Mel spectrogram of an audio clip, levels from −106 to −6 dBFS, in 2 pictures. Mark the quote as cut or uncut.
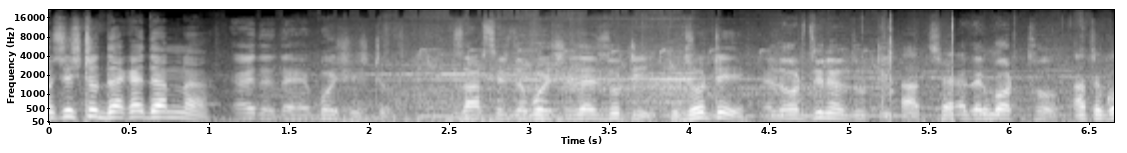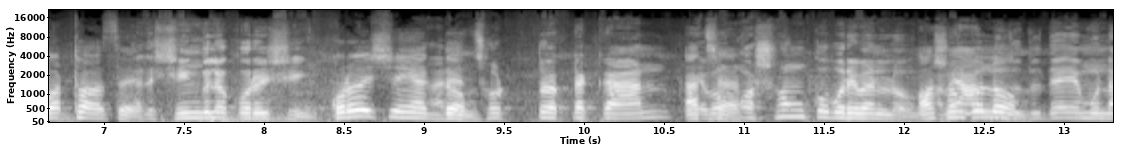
uncut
